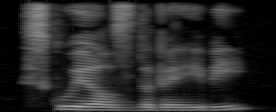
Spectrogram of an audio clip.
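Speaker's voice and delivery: ordinary delivery, nothing marked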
